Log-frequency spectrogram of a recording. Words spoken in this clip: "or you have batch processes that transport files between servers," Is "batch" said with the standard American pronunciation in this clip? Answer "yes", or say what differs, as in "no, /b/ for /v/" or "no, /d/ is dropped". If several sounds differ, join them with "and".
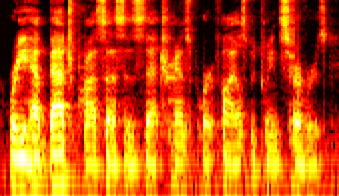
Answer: yes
